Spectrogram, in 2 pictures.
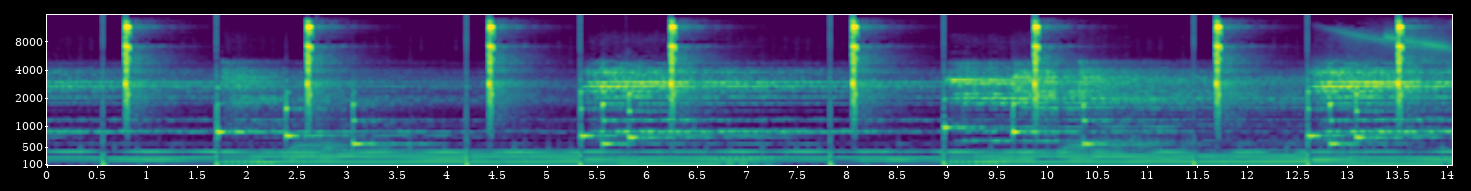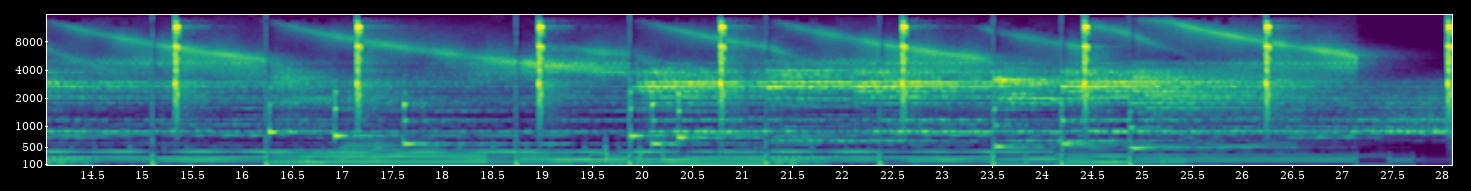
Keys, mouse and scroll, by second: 1.5 e, 3.1-4.9 drag, 6.4-8.7 middle drag, 8.7 f, 9.5 Tab, 12.9-14.2 middle drag, 14.2 m, 15.7 m, 17.8 KP_Divide, 18.5-19.7 middle drag, 21.0 m, 24.2-25.2 drag, 25.2-27.2 middle drag.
